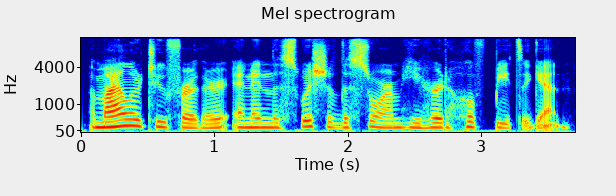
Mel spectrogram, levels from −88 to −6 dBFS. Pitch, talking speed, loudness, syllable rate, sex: 170 Hz, 260 wpm, -21 LUFS, 5.3 syllables/s, female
